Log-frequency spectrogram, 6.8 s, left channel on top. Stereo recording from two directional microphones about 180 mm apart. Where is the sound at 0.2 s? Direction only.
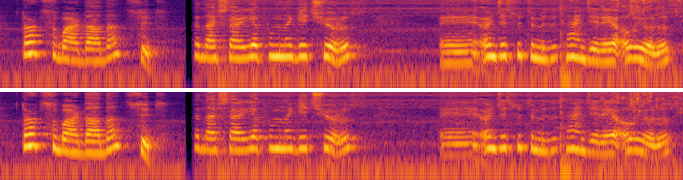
40° right (ahead or behind).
